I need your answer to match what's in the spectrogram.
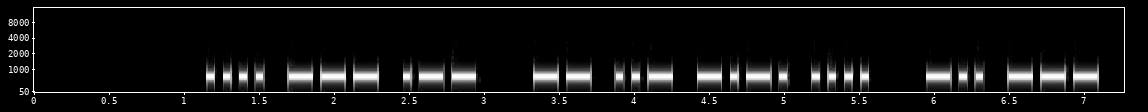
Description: Morse code, heard as a keyed tone, about 22 wpm, 700 Hz. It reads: HOW MUCH DO
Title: Sentences from Top 1000 Words - Review Part 6 - 22wpm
